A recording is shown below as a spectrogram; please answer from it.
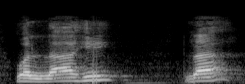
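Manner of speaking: slow, deliberate delivery. Explaining the arabic oath to brothers and sisters, said slowly. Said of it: "I'm saying it slowly".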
